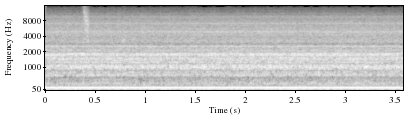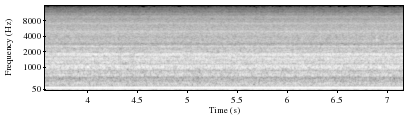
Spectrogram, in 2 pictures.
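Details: Gas package unit, newly replaced draft inducer motor (old one was extremely loud, like a lawnmower), during heat call: steady constant-pitch low hum, no rubbing, rattle or bearing noise; inducer runs smooth.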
